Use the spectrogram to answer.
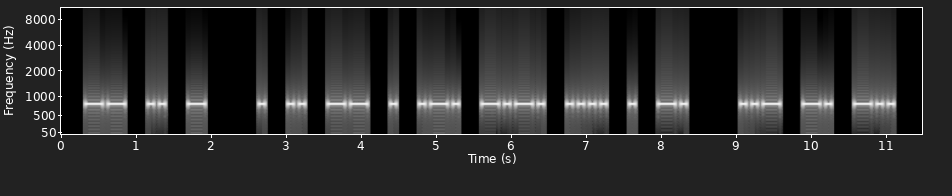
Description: Morse code, heard as a keyed tone, about 16 wpm, spaced as for 14 wpm, 800 Hz. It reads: MIT EIMERCHEN UND
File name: Morsekurs / Witze / Witz 03. März 2026 70 F80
